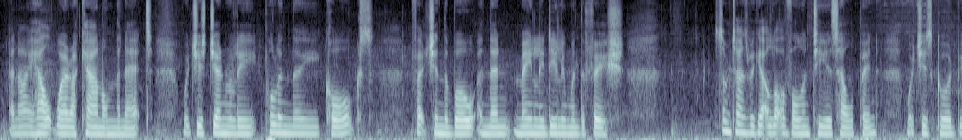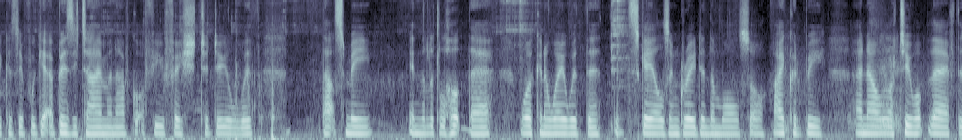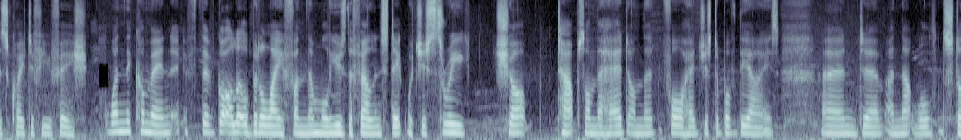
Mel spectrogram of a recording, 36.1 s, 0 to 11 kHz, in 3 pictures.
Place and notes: Paxton, Scottish Borders, UK - River Voices - Joanne Purvis, Paxton
Field interview on the banks of the River Tweed with net fisher Joanne Purvis of Paxton netting station. Jo describes the sights and sounds of traditional net fishing, against a background of river activity.
6 September 2013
